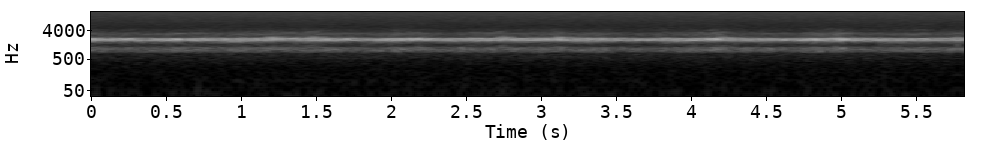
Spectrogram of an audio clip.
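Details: A wetland full of frogs in spring, captured live: unbroken croaking chorus of countless overlapping callers, an even shimmering drone with faint swells.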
